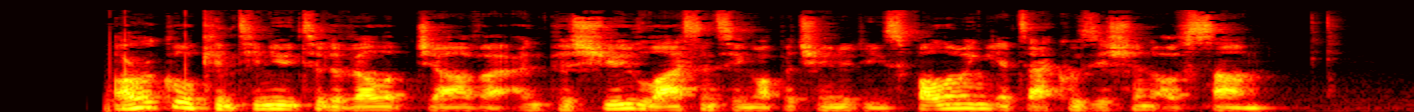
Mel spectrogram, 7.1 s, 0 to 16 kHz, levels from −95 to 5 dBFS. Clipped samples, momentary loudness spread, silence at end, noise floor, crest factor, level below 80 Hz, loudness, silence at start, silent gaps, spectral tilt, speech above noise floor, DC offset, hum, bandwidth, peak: under 0.1%; 9 LU; 0.75 s; -59 dBFS; 20 dB; -50 dBFS; -23 LUFS; 0.5 s; none; -5 dB/octave; 37 dB; under 0.1%; none; 11.5 kHz; -2 dBFS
